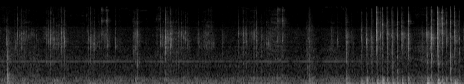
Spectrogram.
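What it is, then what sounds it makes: Plastic typewriter-style keyboard. Fingertips type fast on a backlit, poor-quality plastic typewriter-style keyboard with round white plastic keycaps, producing a quick, uneven patter of short clacky clicks with a low thud to each press. A faint steady tone hums underneath for most of the clip, and the typing grows louder and sharper near the end.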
